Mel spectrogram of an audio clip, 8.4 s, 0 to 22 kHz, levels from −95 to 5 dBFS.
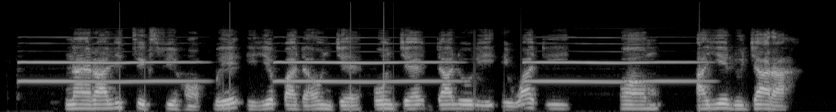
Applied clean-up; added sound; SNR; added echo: none; Wind instrument, woodwind instrument; 6 dB; none.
